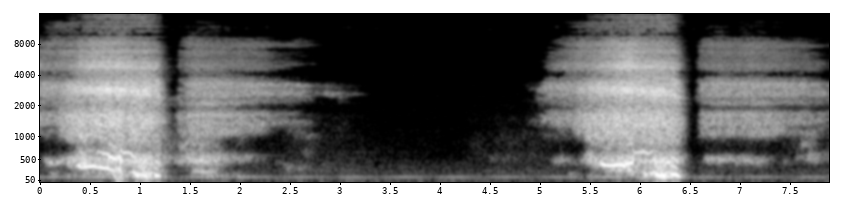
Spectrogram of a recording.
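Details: Meatball, a sleeping pit bull, snores in two rasping breaths about five seconds apart, each a loud broad inhale followed by a softer wheezy exhale, with quiet gaps between.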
